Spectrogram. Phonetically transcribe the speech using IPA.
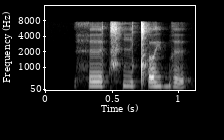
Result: h eː t͡sʰ i tʼ ɜ j b e

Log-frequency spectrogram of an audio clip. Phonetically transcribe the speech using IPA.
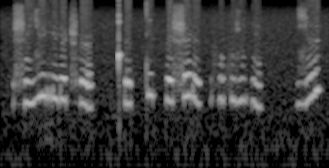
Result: ʂ ẽ ʑ y r y ɾ ʏ ʈ͡ʂʰ ə˞ | ǃʼ ɘ tː i pː e ʂ ɘ ɾ ʏ | f ũ f u ʑ ũ k ẽ | ʑ ɘ

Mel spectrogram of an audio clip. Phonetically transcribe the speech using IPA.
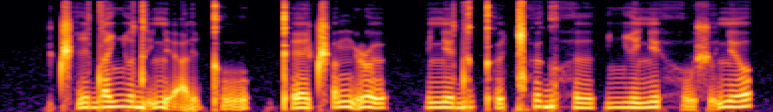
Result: t͡ʃʼ i d a ʎ u d ḭ lʲ a̰ ɾ ḭ kʼ ṵ | kʼ e t͡ʃʼ ɵ ŋ ḭ ɭ ʉ | lʲ ɵ d ɵ kʼ ʉ ǀʰ ʉ ɡ u h ɨ | ʎ i lʲ ʉ h ṵ ʃ ṵ lʲ o

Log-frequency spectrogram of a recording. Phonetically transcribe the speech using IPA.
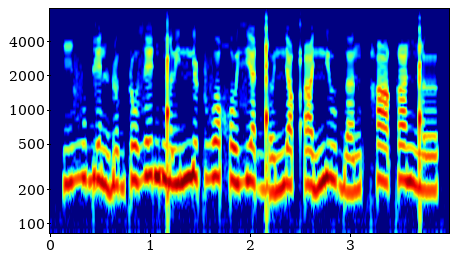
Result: i˩˧ v u˧ ɡ e˧˩ n ɖ ɵ˧˩ ɡ ʈ o˧ z e˥ ɡ ŋ͡ǃ ɨ˩˧ j nʲ o˥˧ ʈ v o˥ χ u˧ zʲ a˥˧ ɡ͡ǃ ɵ˧˩ nʲ ʉ˧˩ qʼ e˧˩ nʲ u˥˧ d̪ ɐ˩˧ n qʰ a˥˧ q i˥ ŋ͡ǃ ɵ˧

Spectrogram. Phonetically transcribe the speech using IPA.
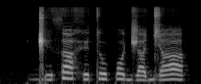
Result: ɡ͡ǁ ɪ˨˩˦ θ a˦˨ h ɪ˨˩˦ t o˦˨ p ɔ˦˨ d͡ʒ a˨˩˦ d͡ʑ a˧˥˧

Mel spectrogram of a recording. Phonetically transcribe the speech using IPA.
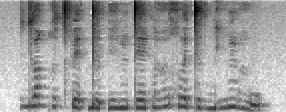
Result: d u qʷ e̤ t k͡p e ʔ d ɯ ʔ e̤ m t e ɗ ɑ̤ χʷ e t ɯ ɡ͡b i̤ m ɑ̤ w

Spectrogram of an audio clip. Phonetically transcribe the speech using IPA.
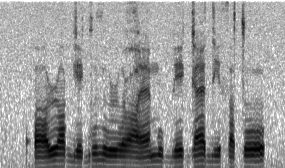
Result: ʔ ɒ ɹ ɒ ɡ e ɡ u ð u ɹ o ʕ æ m u b e ɡ æ d i θ ɒ t o

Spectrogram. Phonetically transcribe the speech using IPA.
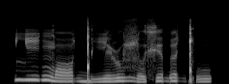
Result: ʎ iː˥ ŋ͡m ɔː˩˧ ɡ͡ǃ iː˩˧ ɭ u˥ ɮ ʊ˩˧ xʲ ə˥˧ ɓ ə˥˧ ǃʼ u˧

